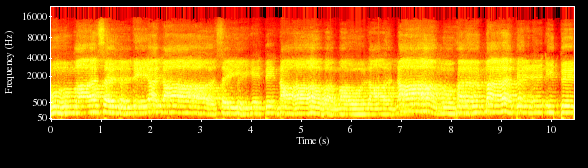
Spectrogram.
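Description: A naat being sung as Islamic devotional chanting: a melodic voice line that runs on unbroken, over a steady low held drone.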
